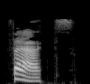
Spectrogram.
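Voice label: "facts", British English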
